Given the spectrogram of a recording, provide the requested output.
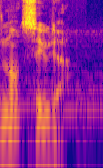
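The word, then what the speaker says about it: マツダ: It's pronounced as Matsuda, which happens to be the same pronunciation as the founder's name, Jujiro Matsuda.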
